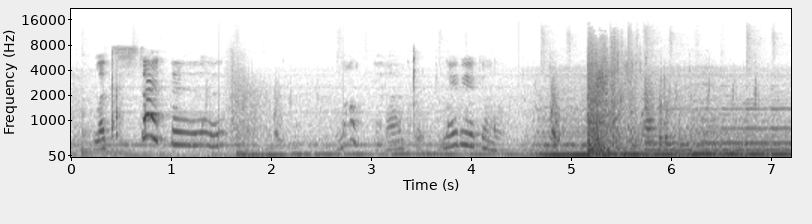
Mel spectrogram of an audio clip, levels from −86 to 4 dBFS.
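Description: Two blocks of digital silence, about 5 ms each, at 1.47 s and 2.71 s, where the sound cuts out with no fade and is heard as a tick or dip.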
